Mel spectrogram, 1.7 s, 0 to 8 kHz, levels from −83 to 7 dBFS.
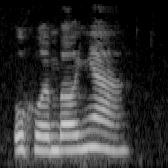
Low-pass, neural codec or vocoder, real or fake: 7.2 kHz; none; real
